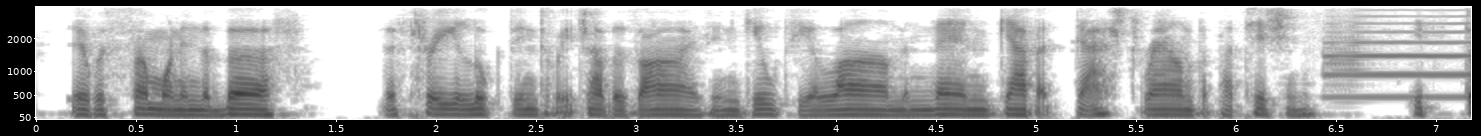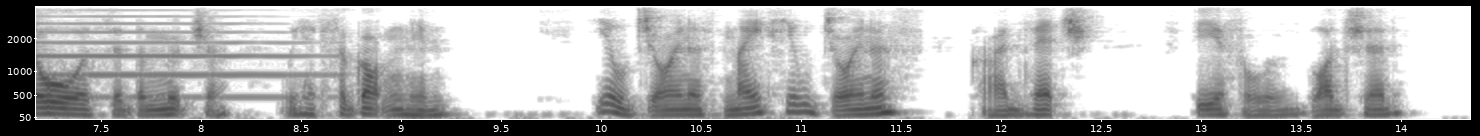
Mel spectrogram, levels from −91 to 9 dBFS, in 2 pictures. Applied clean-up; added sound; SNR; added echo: none; Trumpet; 14 dB; none.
